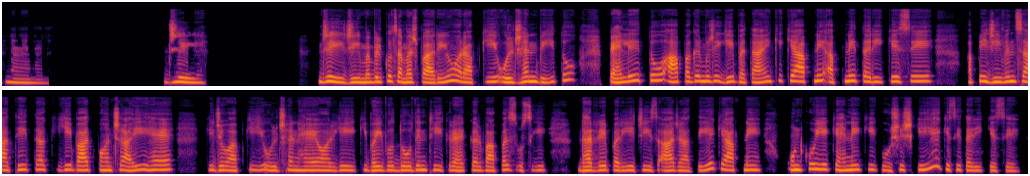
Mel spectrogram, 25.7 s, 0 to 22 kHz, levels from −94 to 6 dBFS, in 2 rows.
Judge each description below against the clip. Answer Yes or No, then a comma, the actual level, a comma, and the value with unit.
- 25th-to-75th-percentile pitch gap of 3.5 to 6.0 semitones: No, average, 2.9 semitones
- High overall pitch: Yes, high, 200 Hz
